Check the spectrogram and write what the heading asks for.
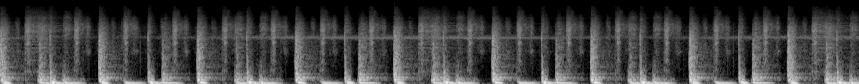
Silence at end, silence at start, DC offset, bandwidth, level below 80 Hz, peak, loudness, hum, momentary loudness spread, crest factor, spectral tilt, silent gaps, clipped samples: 0 s; 0 s; under 0.1%; 12.5 kHz; -16 dBFS; 0 dBFS; -16 LUFS; none; 4 LU; 14 dB; -6 dB/octave; none; under 0.1%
